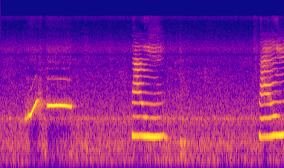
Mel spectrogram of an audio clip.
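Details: Tame two-year-old male plum-headed parakeet kept as a pet, which speaks Urdu or Hindi words and whistles: a rising whistle levelling into a steady held note, then two harsh, harmonic-rich voiced calls spaced about two seconds apart, over steady background hum.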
